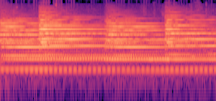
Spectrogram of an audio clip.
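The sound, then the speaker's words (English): Church bells in Ukraine ring out loudly after an air-raid alert clears, struck about once a second with rich, overlapping tones that hum and linger between each peal. No voices are heard. “Soon, the alert clears and the church bells begin to sound friendly again as people thin out underground.”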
